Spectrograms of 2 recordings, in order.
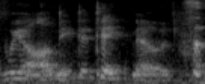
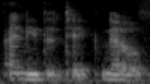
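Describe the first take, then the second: First: A real laugh through "We all need to take notes". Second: Said in the usual way. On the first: Real, not acted. Fan telling viewers to learn, laughing through "We all need to take notes".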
